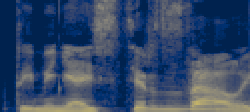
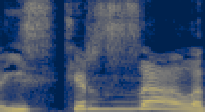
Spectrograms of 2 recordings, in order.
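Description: First: Said in the usual way. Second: Истерзала repeated much higher, cried out and falling; anguished shout. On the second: A narrator's reading. Randall repeating истерзала at Anne, higher and anguished. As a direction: throw истерзала up high like a wounded cry. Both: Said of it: "крикнул Рэндалл".

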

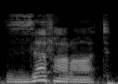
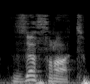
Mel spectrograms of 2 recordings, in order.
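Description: First: زفرات as "zafaraat", short a after ف; slow, softer "za-fa-raat" for زفرات; fatha on second letter. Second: زفرات as "zafraat", no vowel after ف; sukun on second letter. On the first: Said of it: "والقياس فتحها". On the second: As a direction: say زفرات in two syllables, ف closing the first. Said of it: "فسكن عين زفرات". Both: Shown as a demonstration.

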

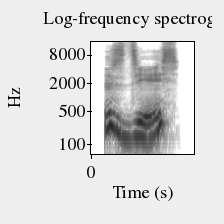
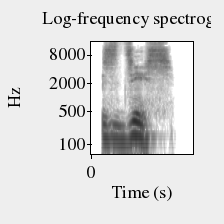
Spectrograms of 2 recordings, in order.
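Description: First: Rising, questioning HERE on "Здесь"; puzzled echo question. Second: Said in the usual way. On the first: A narrator's reading. Dorothea echoes where the cup is, puzzled.

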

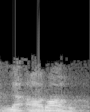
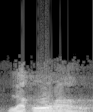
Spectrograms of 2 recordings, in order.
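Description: First: "لا أراه" with an a on the hamza, la-araahu; fatha on hamza. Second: "لأراه" with an u on the hamza, la-uraahu; damma on hamza. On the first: Teacher showing al-Nawawi's vowelling, "لا أراه" said la-araahu with fatha. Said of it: "ضبطه بالفتح". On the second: Teacher showing al-Qurtubi's vowelling, "لأراه" said la-uraahu with damma. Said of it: "بضم الهمزة". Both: Shown as a demonstration.

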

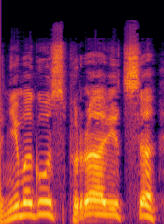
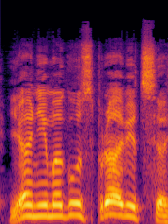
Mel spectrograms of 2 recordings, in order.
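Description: First: Higher, slower desperate repeat; panicked shout. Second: High, panicked cry; panicked shout. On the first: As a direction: plead it to yourself, slowly. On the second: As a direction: lose control in your voice. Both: Acted. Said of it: "кричал пилот".

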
